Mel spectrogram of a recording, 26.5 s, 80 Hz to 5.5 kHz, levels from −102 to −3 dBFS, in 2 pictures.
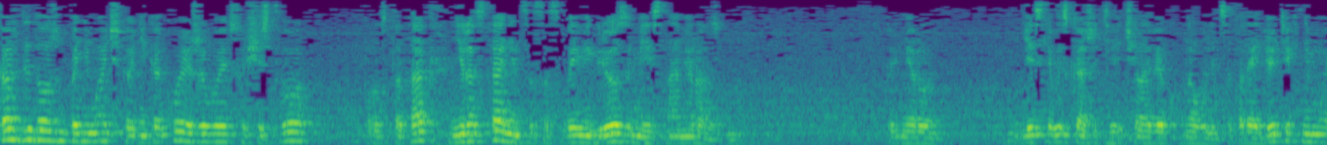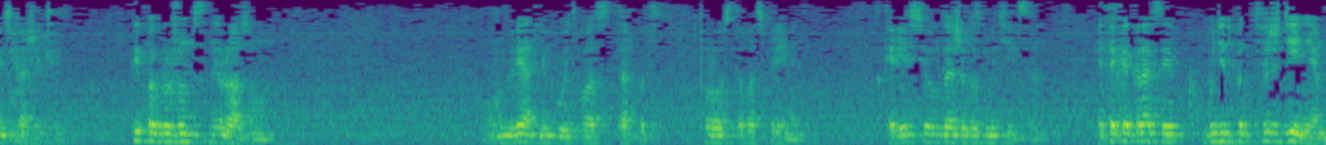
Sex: male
